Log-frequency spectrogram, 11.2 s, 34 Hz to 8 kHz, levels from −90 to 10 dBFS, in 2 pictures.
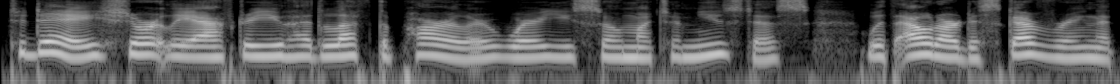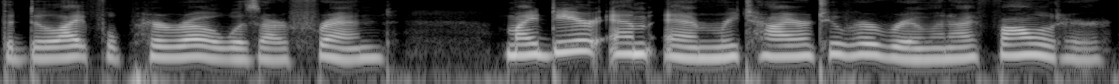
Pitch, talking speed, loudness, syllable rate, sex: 200 Hz, 200 wpm, -20 LUFS, 5.3 syllables/s, female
